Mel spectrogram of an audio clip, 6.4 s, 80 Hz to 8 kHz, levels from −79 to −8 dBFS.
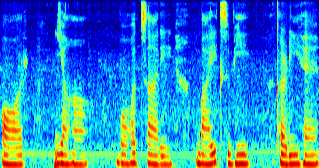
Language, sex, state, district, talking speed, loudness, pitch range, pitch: Hindi, female, Rajasthan, Bikaner, 75 wpm, -17 LUFS, 155-165 Hz, 160 Hz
